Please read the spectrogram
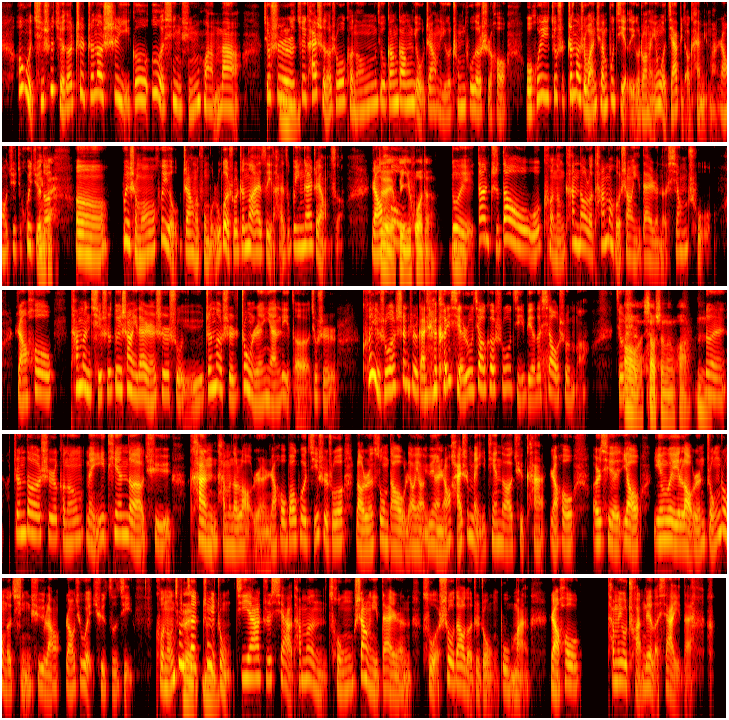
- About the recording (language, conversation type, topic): Chinese, podcast, 当被家人情绪勒索时你怎么办？
- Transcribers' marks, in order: other background noise; laughing while speaking: "感觉可以"; teeth sucking; tapping; chuckle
